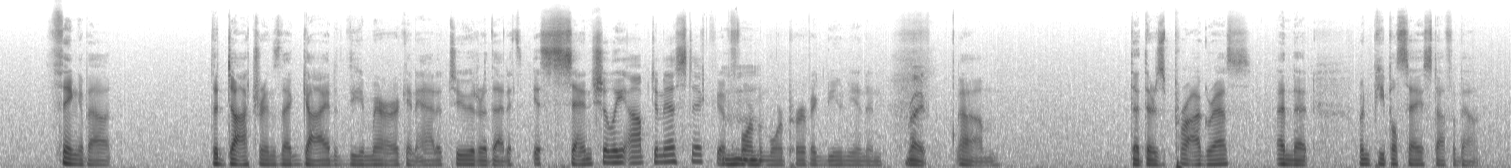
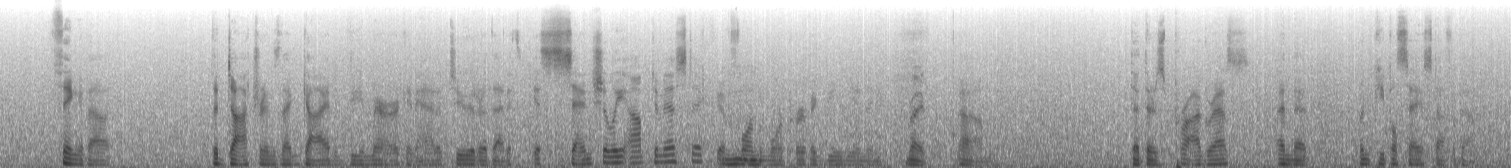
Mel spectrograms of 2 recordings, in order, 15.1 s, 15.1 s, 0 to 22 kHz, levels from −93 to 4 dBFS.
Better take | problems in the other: first | wind noise on the microphone; heavy; 8 dB below the speech; occasional gusts in the first

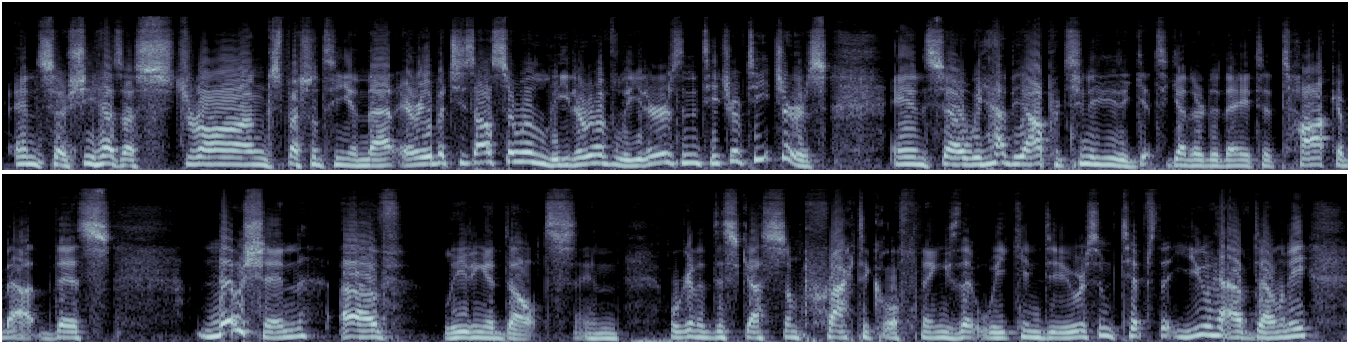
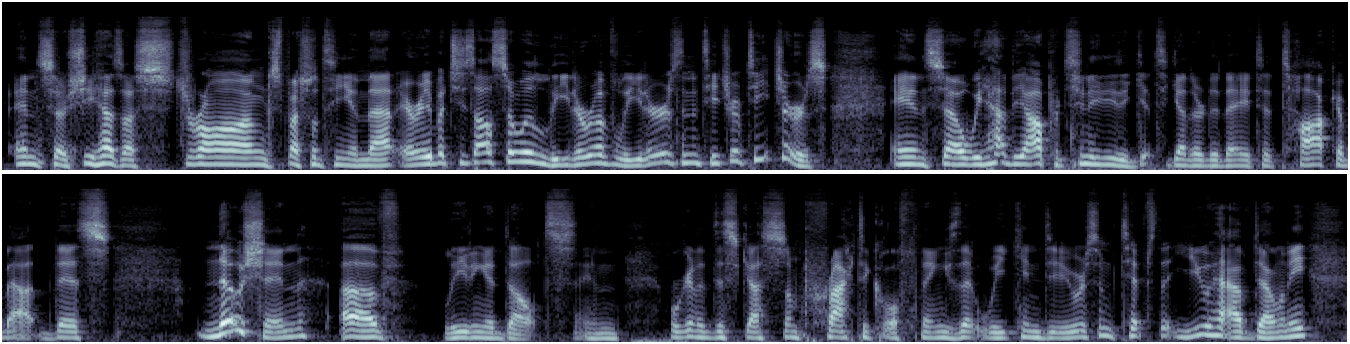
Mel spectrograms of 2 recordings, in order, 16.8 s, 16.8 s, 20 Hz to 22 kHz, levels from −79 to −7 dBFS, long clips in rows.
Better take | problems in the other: second | distortion; heavy; 8 dB below the speech

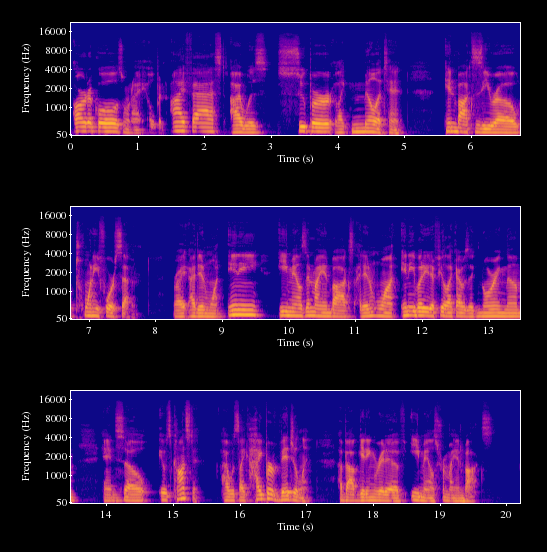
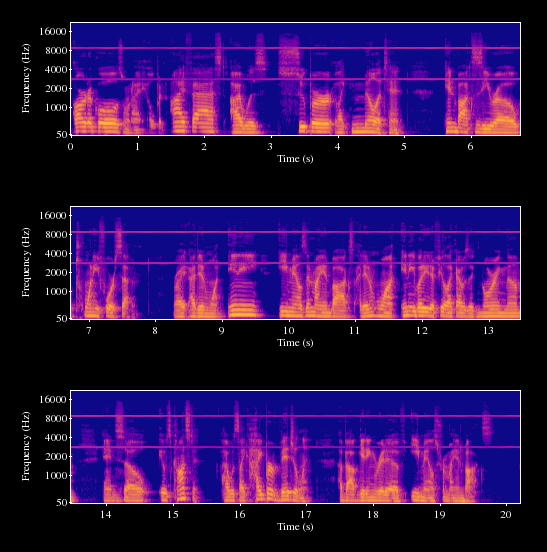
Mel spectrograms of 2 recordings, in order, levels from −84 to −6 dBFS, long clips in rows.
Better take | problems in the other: first | high-pitched whine; noticeable; throughout; 8.5 kHz, 20 dB below the speech

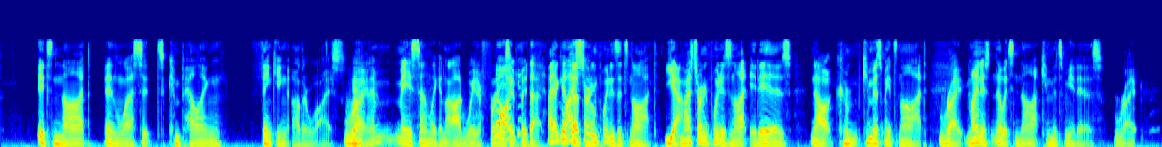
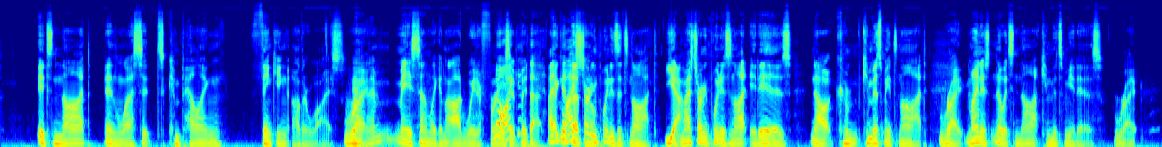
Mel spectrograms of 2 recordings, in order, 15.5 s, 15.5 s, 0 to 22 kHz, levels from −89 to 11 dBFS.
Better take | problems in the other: second | garbled, watery; slightly; nothing above 6.5 kHz

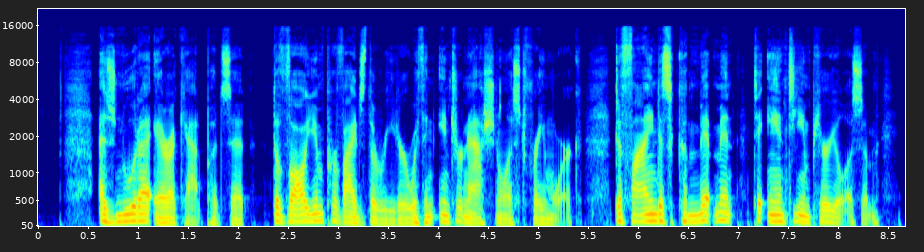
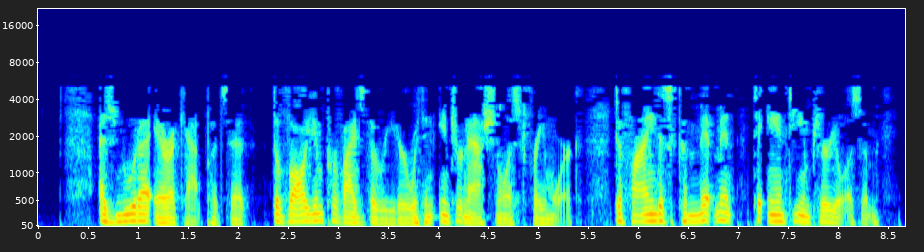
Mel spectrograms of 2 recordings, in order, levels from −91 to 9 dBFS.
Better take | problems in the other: first | garbled, watery; badly; nothing above 5 kHz

